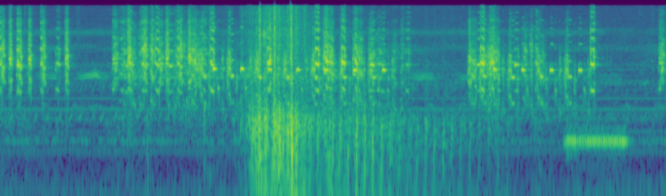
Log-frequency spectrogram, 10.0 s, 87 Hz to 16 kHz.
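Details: Red-billed hornbills at a South African waterhole, Gowrie dam in Djuma Game Reserve, morning of 20 March 2022; rapid clucking series, a loud flurry of flapping wings midway, then calls resume before a brief low hum.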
